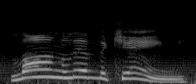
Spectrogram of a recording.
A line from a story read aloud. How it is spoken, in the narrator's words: They were yelling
